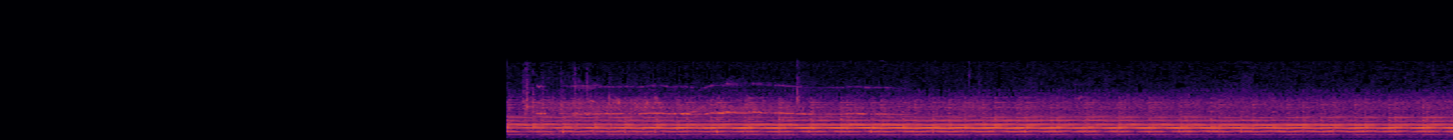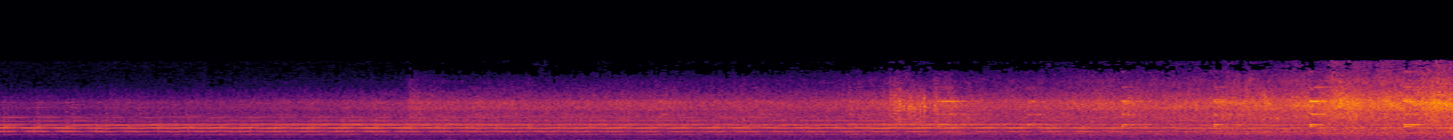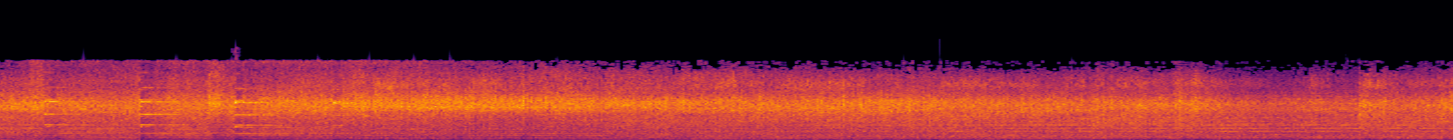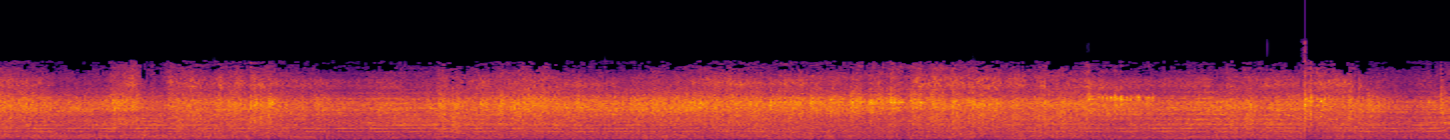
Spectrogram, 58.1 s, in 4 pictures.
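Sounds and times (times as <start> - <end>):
crossing warning bell ringing: 5.1 - 58.0
freight cars rolling on rails: 5.1 - 58.0
locomotives passing: 22.8 - 58.0.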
